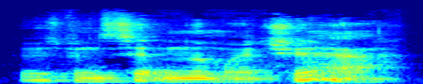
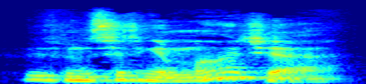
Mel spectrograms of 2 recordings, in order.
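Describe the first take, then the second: First: Said in the usual way. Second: Higher pitch with emphasis on MY; stress on MY. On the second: Acted. Second bear asking about the chair, indignant weight on MY. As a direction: lean on MY, as the offended owner.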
